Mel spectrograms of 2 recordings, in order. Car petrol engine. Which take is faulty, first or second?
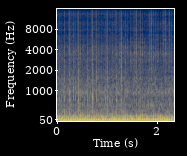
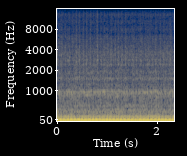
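first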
